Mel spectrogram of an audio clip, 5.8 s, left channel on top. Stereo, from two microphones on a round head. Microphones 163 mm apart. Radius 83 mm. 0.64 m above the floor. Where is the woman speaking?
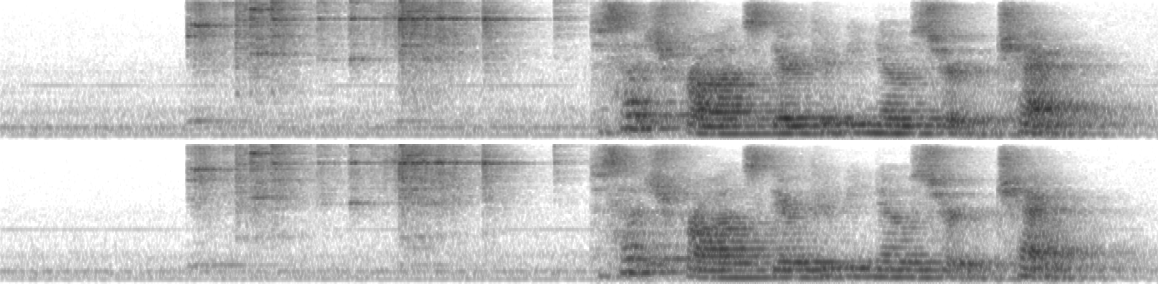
30° right (ahead or behind), 0.9 m.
